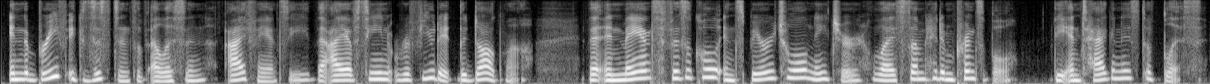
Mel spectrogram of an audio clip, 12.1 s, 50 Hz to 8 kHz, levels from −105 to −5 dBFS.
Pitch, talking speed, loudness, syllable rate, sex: 210 Hz, 145 wpm, -17 LUFS, 4.8 syllables/s, female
